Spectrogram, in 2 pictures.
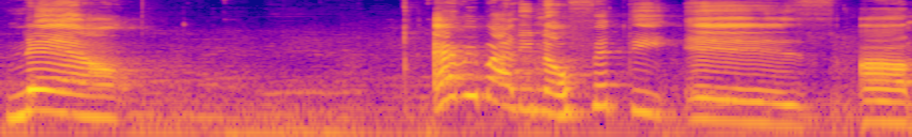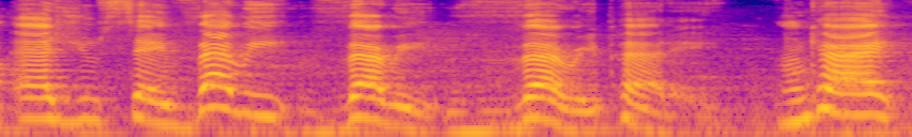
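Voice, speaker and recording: A woman's voice: mid-range voice, sing-song, slow pace, pushed and bright. A middle-aged woman giving casual, opinionated commentary in a conversational, emphatic way, repeating phrases for stress. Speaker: vlogger.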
